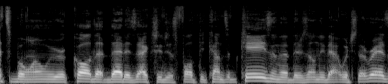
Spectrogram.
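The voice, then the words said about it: Speaking very fast. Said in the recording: “that was all said very fast ... said it so fast”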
